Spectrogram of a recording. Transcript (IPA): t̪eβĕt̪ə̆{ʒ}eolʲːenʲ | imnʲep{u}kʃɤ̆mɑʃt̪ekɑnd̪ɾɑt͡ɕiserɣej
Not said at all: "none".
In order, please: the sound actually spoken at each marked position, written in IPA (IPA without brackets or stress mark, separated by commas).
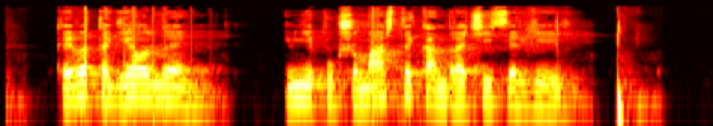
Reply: ɣ, u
